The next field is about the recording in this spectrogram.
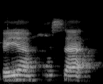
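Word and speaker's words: يا موسى: uk bagus hanya aja di ujung-ujungnya itu masih ada hamzah-hamzahnya ya kayak tadi ya Musa. Nah, ukhro. Nah, itu aja tinggal dihilangkan ya, Mbak Alis harusnya ya Musa. Heeh. Ya Musa dibuka. Dibuka jangan di titik gitu.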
